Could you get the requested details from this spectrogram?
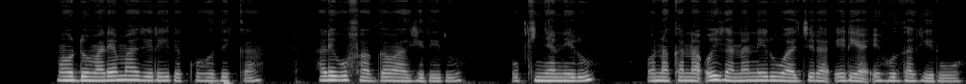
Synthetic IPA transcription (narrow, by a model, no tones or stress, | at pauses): maodomaɾeamaɣeɾeiɾɛkohoðeka | haɾeɣofaɡawaɣeɾeɾu | okiɲaneɾu | ɔnakanaʔoiɣananeɾuwad͡ʑeɾaʔeɾeaʔeɦoðaɣeɾwɔ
